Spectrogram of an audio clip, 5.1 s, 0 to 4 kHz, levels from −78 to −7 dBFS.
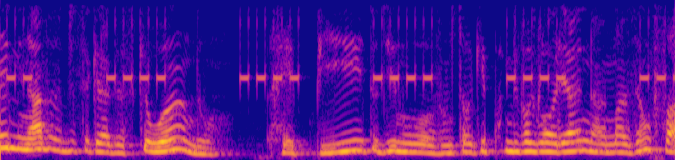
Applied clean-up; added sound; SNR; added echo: none; Alarm; 18 dB; none.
